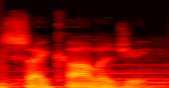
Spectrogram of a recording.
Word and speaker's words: psychology: Remember, the K in knee is silent, just like the G in gnome, the H in honest, and the P in psychology. With these common culprits in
